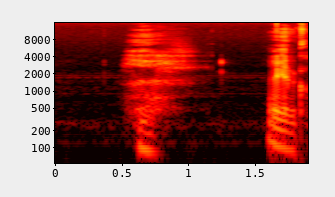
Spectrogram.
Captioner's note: sigh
